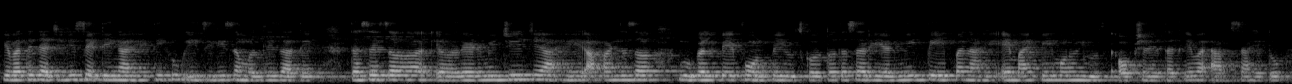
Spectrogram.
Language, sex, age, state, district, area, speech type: Marathi, female, 18-30, Maharashtra, Akola, urban, spontaneous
